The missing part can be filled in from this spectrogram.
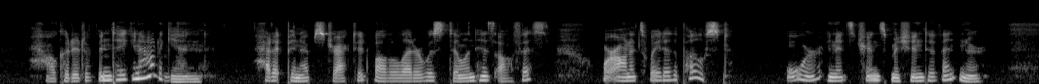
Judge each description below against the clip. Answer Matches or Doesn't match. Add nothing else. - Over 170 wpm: Matches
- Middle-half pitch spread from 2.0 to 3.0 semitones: Doesn't match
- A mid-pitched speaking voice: Matches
